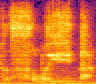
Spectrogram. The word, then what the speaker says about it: Saleen: In 1984, a road racer named Steve Saleen, and yes, it's pronounced Saleen, not the other way.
